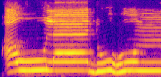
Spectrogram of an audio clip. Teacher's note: Waw sukun sebelumnya fathah dibacanya dengan memenyungkan kedua bibir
